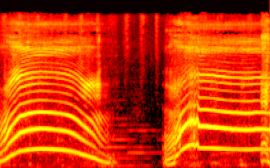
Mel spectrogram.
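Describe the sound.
A person imitates a yowling cat with two long, loud, wavering wails separated by a short pause, the first arching and falling away at its end, the second swooping upward and then holding steady.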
